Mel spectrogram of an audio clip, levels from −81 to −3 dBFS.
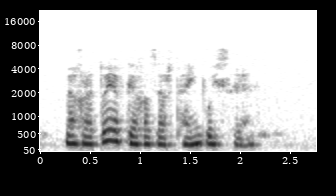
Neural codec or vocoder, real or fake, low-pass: none; real; 7.2 kHz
